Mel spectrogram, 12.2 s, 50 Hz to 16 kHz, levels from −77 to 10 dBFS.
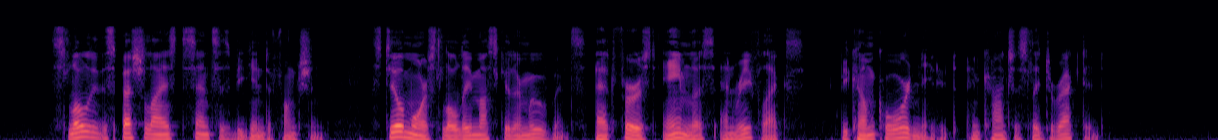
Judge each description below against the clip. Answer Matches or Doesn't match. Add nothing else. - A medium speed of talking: Doesn't match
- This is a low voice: Matches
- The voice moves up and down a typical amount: Matches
